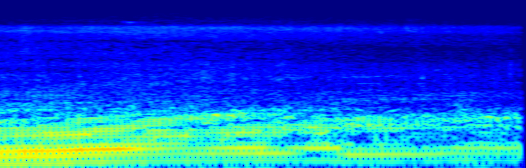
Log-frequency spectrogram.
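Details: Motor engine noise drones outdoors, rising and then fading, alongside a high steady hiss and no distinct animal sound.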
